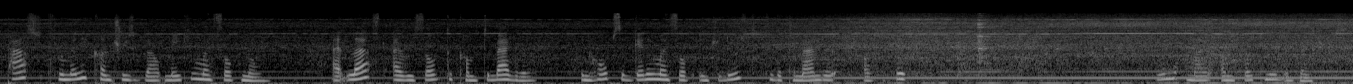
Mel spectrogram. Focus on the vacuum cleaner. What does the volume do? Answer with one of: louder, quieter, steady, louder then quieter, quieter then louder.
louder.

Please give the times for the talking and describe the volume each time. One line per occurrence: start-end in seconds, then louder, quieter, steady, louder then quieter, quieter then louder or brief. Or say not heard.
0.1-9.1 steady
11.6-13.2 brief.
